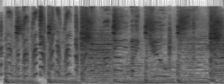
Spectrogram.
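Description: Hip-hop beat with turntable scratching: a record is worked back and forth in quick strokes, each one a rising or falling glide, over a steady drum and bass loop.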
